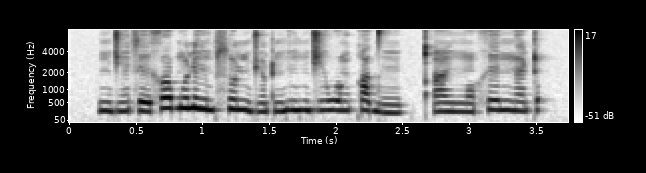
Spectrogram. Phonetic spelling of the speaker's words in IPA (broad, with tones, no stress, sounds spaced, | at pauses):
n d͡ʒ ĩ˩ s e˩ x ʌː˥ b õ˥ ɳ ĩː˥ b s ũ˥ ɳ n d͡ʒ ũ˩ ʈ ŋ ɡ ĩ˥ ɡ n d͡ʒ i˥ w o˥ ŋ q ɯ˥ d̪ ĩ˩ | qʼ ĩː˩ ŋ õ˩ x e˥ ŋ ɛ̃˥ ʈ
